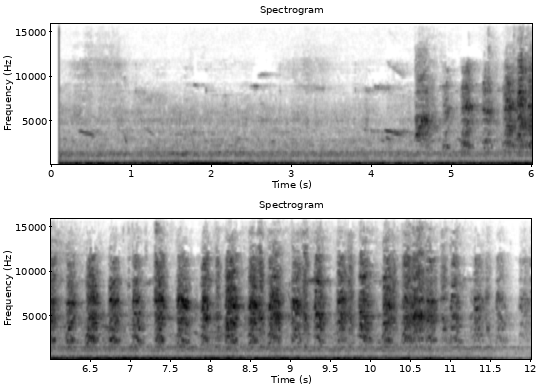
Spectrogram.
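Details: Crested caracara, one of a pair resting at their nests in an araucaria in a park, gives a harsh, rapid rattle of dry, grating notes starting a few seconds in, over a steady low rumble of wind or traffic.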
